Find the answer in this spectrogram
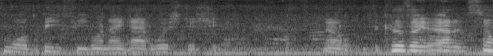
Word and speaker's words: Worcestershire: And that is the correct way to say it, Worcestershire in a Boston accent.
